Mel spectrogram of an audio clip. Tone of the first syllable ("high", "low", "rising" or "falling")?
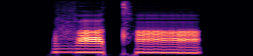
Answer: low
